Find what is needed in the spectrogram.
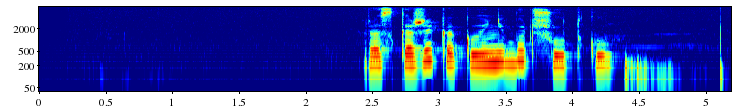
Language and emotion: Russian, neutral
